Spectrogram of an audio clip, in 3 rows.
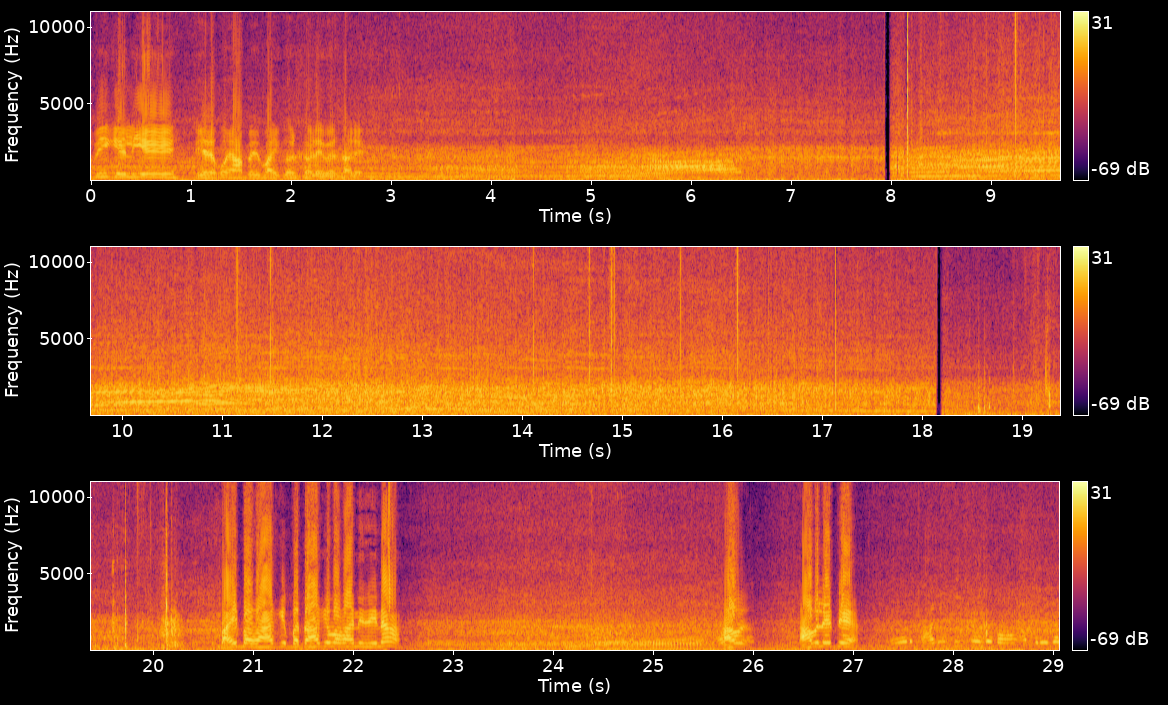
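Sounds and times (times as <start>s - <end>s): motorcycle engine at high speed: 0.0s - 20.7s
wind rushing on microphone: 0.0s - 29.0s.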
